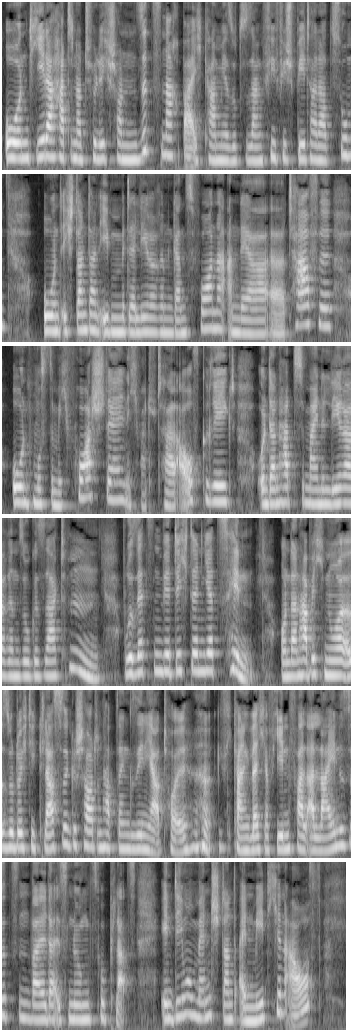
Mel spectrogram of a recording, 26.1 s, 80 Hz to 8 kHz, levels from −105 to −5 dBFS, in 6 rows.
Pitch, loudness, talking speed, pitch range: 220 Hz, -23 LUFS, 200 wpm, 205-245 Hz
